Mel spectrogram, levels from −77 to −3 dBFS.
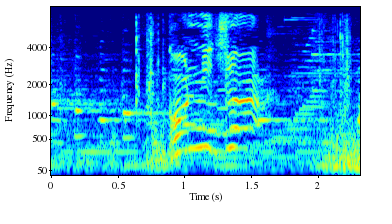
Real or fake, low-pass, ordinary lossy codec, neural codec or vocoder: real; 7.2 kHz; none; none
